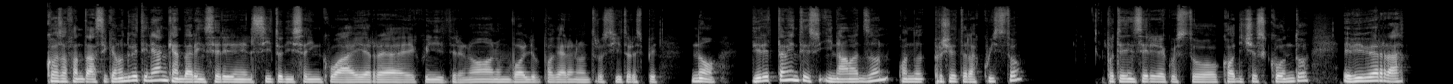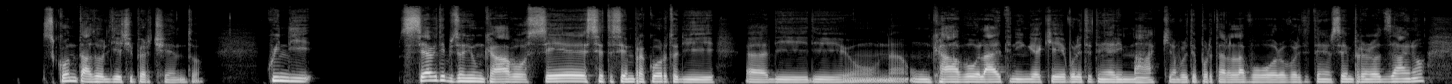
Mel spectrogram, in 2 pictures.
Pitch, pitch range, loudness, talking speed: 120 Hz, 115-135 Hz, -15 LUFS, 155 wpm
